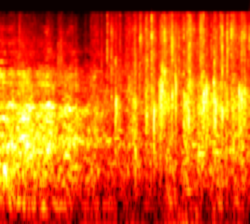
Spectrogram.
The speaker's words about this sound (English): We will show him that by clapping, which is the only sound we can make communally.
